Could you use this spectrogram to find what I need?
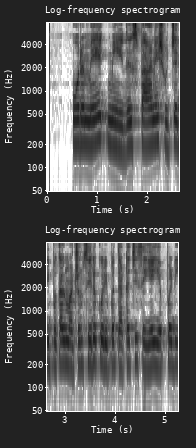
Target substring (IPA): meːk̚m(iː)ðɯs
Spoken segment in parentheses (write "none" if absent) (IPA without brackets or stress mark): iː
